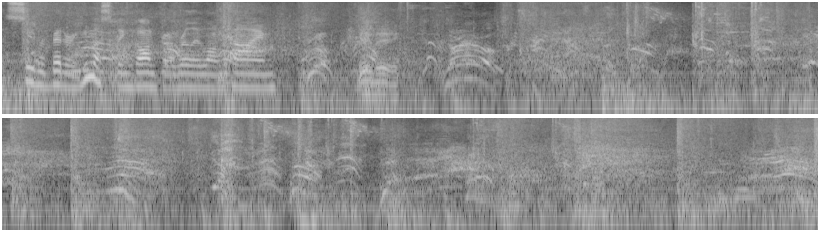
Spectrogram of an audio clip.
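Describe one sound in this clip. A heavy axe swings and strikes with loud thuds.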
